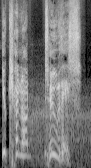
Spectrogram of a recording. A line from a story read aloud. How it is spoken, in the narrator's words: Ozzel snapped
